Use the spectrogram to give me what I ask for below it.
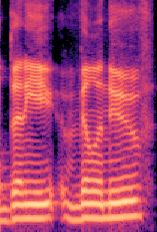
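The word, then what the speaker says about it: Denis Villeneuve: good yeah a little Denny villanu that's how you s say his name by the way not not Dennis well I've been watching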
